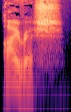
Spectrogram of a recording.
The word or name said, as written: irish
